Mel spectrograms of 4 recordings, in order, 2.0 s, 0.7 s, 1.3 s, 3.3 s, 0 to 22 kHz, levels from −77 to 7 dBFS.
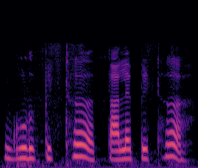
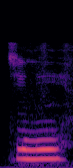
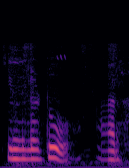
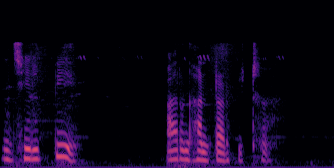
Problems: none marked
